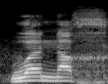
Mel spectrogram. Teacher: খটা খলকের শেষ থেকে উচ্চারণ হবে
